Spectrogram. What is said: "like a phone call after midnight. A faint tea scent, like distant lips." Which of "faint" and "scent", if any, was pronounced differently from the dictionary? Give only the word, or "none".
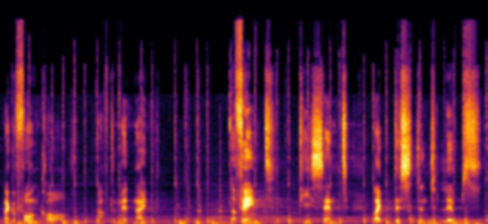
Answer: none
